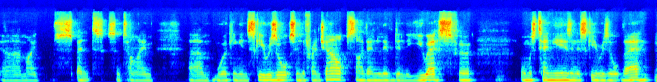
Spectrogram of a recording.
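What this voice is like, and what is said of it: British accent. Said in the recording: “You can probably tell from my accent, I'm a British, British by origin.”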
